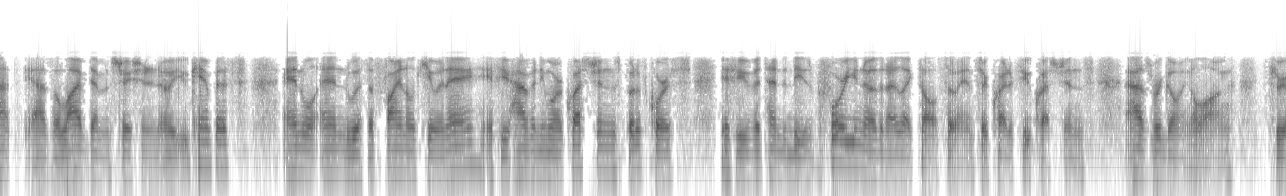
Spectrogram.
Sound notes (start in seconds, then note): none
